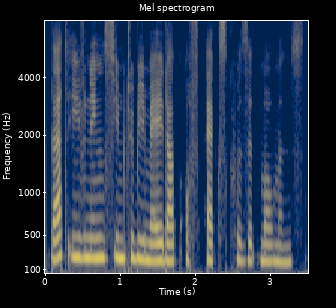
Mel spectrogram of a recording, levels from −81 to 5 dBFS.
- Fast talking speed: No, average, 170 wpm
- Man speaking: No, female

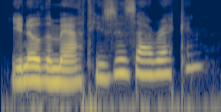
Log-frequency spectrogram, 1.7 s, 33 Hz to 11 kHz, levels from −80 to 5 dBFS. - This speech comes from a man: No, female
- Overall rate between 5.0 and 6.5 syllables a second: Yes, 5.7 syllables/s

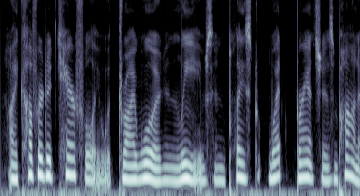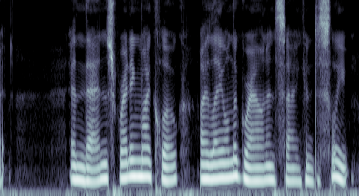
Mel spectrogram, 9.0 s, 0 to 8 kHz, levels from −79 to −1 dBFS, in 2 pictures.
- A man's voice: No, female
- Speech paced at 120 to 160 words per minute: No, average, 195 wpm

